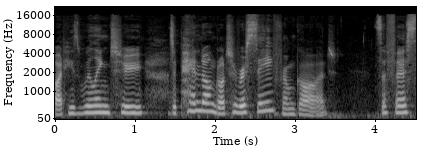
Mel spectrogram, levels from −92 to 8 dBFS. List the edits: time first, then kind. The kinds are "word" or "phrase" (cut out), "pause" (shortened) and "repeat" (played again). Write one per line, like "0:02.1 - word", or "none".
0:01.4 - word
0:02.0 - word
0:02.7 - word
